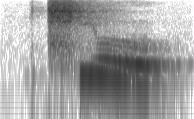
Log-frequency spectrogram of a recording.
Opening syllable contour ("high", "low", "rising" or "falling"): falling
